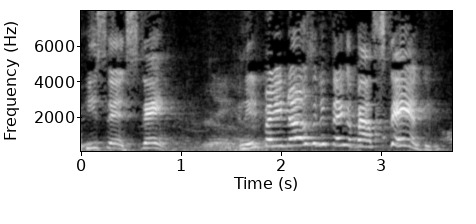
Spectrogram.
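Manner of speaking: high, forceful preacher's cadence; rally the congregation to its feet; rousing preaching. Real, not acted. Preacher telling the church to stand up, rousing preaching.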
